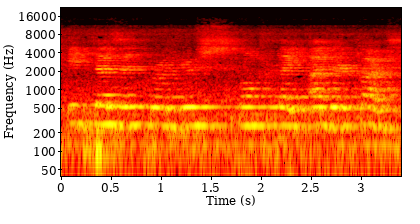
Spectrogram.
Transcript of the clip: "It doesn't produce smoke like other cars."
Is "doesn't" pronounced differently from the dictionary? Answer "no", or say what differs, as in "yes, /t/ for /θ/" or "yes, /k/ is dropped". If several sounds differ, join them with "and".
no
